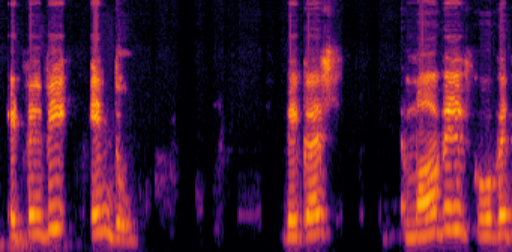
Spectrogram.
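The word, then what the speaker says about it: इन्दु: So we'll not pronounce it as Mindu, it will be Indu, because Ma will go with the Sanskritam.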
